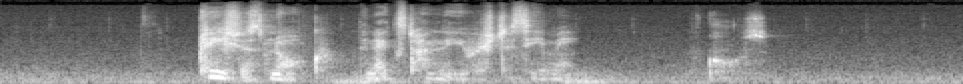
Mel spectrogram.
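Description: A woman speaks urgently up close.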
